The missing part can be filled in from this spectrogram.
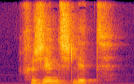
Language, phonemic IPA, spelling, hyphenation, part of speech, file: Dutch, /ɣəˈzɪnsˌlɪt/, gezinslid, ge‧zins‧lid, noun, Nl-gezinslid.ogg
- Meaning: family member, member of the same family (e.g. sharing a household)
